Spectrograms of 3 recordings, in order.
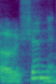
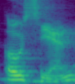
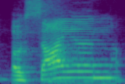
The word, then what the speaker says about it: Osian: will say like oh how's your name pronounced is it ocean no it is not ocean I'm not ocean man take me by the hand no that is not me I accept oan that's my preferred pronunciation but Osan asan like oan all of those are fine but ocean no we do not do ocean Snoopy I trusted you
